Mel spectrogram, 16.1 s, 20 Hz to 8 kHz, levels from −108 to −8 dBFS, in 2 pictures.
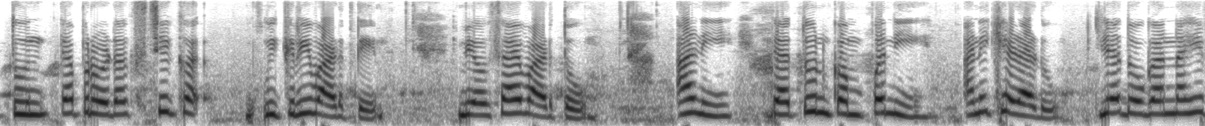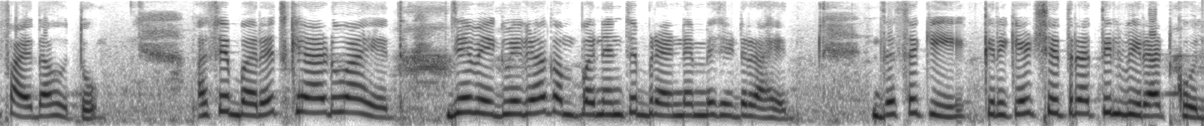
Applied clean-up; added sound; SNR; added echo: none; none; none; none.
